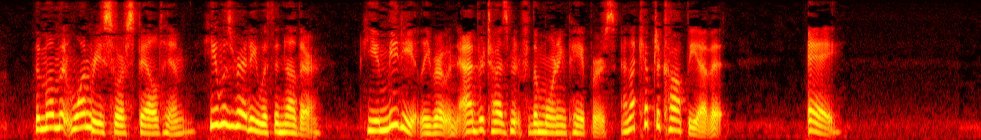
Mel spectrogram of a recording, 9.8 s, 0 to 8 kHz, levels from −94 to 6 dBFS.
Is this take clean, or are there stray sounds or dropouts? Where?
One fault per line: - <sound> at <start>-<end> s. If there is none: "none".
none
